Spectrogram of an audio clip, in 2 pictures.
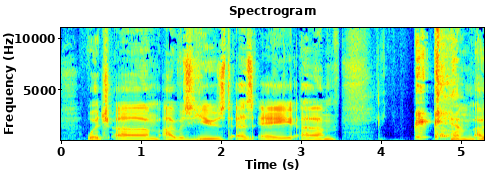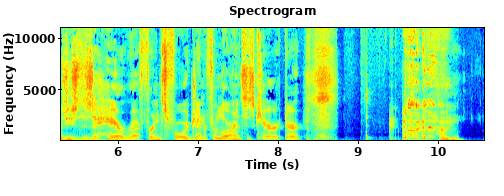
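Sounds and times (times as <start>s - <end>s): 
speech: 0.3s - 3.8s, 4.4s - 8.8s, 9.5s - 10.4s
harsh throaty coughing fit: 4.4s - 5.2s, 9.4s - 10.4s.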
